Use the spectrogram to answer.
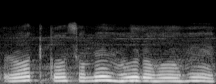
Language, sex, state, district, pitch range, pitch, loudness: Hindi, male, Bihar, Katihar, 155-175 Hz, 165 Hz, -12 LUFS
